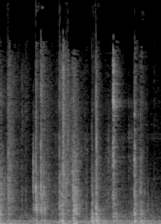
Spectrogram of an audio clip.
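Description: Shop packaging and bags being rummaged through and handled: an irregular run of sharp plastic clicks and crinkles, several a second.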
